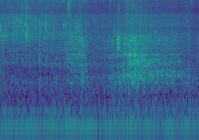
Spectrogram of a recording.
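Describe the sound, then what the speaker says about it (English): Ground meat for chili sears in a hot pan beside pushed-aside vegetables, giving a steady close sizzle and crackle with a few louder spits and pops, and no voices. "I want my ground meat to get a good sear on it."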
